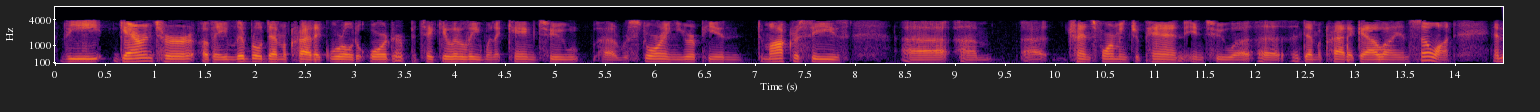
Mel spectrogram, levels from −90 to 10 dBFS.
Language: English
